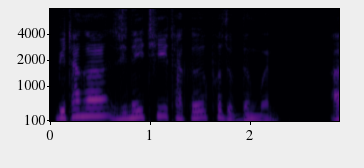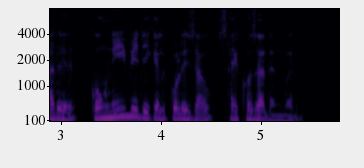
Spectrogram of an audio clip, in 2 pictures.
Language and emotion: Bodo, neutral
